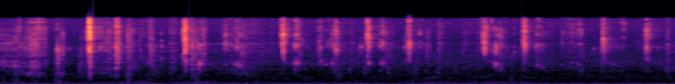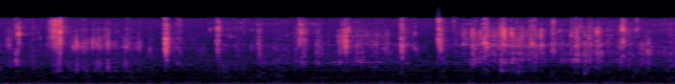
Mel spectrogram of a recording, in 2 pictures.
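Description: Close-miked chewing and biting of pizza, with many small wet clicks and crunches. Near the end, cola fizzes as it is poured from a plastic bottle into a glass.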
